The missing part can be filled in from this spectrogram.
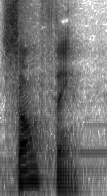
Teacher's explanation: Something 这个单词,ing 形式一般说成 in 的形式,something,或甚至说成后鼻音 something。那么 something 会说的比较多一点，变成 it's not something I'm gonna give you.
